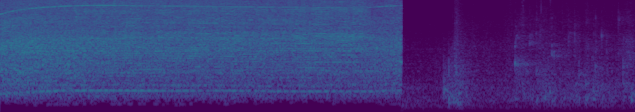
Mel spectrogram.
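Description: Electric angle grinder running with its wheel on a mild-steel weld sample: a dense grinding rasp over the motor's high whine, which climbs as it spins up at the start. It cuts off suddenly about four seconds in.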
